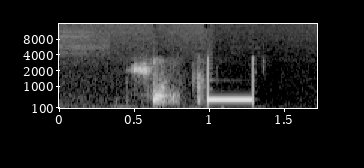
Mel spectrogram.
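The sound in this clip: A single steady mid-pitched telephone beep marks a call connecting on a call-in show. It lasts about a third of a second, with sharp clicks at its start and end, right after a brief burst of talking.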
